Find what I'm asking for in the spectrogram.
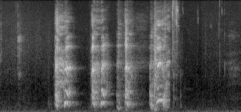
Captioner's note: John coughing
